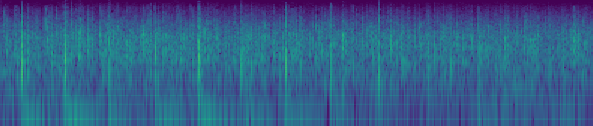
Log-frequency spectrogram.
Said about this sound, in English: So we clap for Huey, and later for you.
